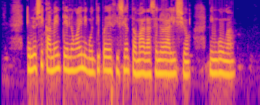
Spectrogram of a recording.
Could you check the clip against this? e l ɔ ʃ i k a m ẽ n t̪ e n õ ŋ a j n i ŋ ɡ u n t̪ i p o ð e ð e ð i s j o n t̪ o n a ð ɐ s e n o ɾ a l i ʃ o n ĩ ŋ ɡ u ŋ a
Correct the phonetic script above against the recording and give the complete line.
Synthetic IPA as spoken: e l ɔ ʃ i k a m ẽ n t̪ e n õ ŋ a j n i ŋ ɡ u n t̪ i p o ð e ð e θ i s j o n t̪ o m a ð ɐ s e n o ɾ a l i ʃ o n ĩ ŋ ɡ u ŋ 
